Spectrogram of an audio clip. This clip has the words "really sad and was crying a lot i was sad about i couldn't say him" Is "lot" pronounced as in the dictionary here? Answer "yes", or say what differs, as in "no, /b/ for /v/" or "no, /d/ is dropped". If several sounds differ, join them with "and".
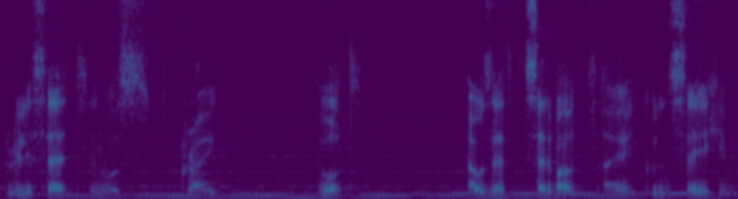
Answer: no, /w/ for /l/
